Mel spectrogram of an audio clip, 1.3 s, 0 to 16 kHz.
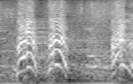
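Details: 12-year-old boy with Tourette syndrome, who has both motor and vocal tics, barks uncontrollably at camp after other children's screams set off a chain reaction of tics; vocal tic (barking) in Tourette syndrome.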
